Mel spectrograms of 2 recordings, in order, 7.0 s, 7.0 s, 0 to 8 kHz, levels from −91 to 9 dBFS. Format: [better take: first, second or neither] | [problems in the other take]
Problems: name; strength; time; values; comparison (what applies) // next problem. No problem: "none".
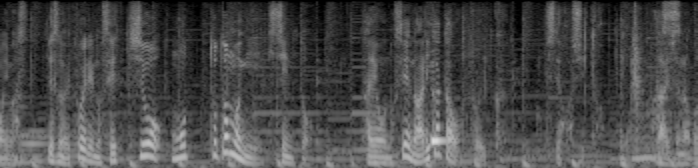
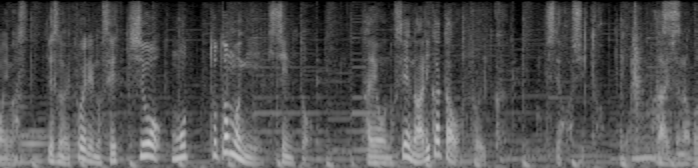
second | background sound (Cowbell); 2 dB above the speech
